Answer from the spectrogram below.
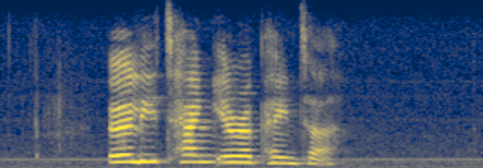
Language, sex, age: English, female, 19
